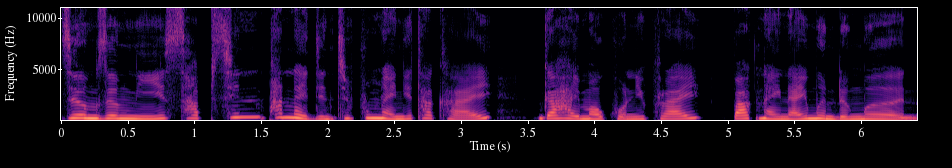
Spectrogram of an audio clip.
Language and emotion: Bodo, happy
